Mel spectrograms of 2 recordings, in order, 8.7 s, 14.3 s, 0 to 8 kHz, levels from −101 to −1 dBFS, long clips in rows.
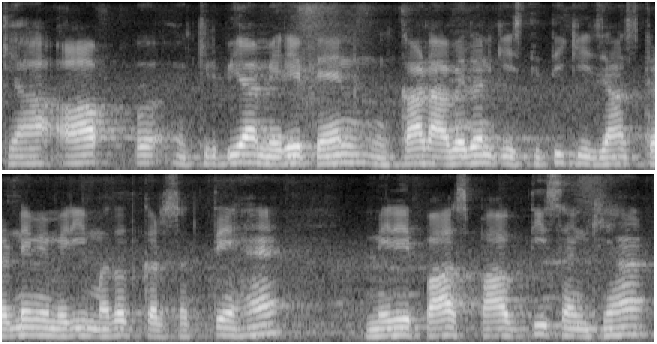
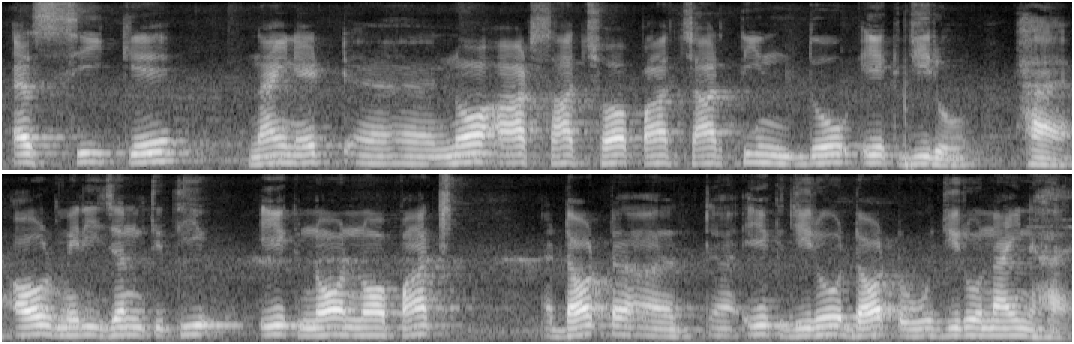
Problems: echo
